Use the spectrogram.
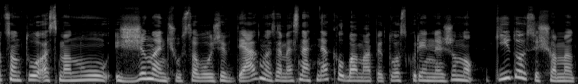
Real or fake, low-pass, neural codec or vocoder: real; 19.8 kHz; none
